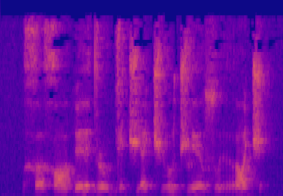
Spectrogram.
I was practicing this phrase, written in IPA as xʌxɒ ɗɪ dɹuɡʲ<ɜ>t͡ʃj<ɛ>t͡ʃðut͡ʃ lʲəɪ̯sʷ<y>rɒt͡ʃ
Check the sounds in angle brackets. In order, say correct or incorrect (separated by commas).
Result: correct, correct, incorrect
